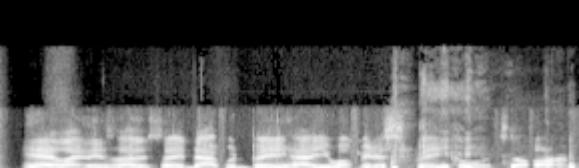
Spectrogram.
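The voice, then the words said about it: Uncanny Chris Hemsworth Australian accent. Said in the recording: “The Australian accent has never done it for me before, but on him... That's uncanny.”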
